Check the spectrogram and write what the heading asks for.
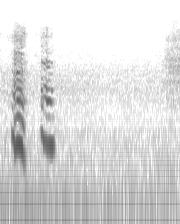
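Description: A woman's brief laugh: two short, high-pitched syllables, each falling in pitch, in the first half-second or so.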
